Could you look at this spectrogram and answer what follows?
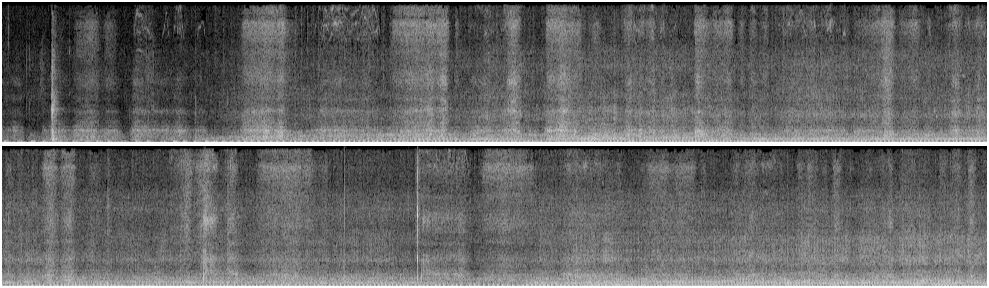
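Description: Small motorcycle engine running while riding over a rough dirt road, getting louder about two seconds in and then holding on with its pitch rising and falling, over a deep steady rumble and a few sharp knocks.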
